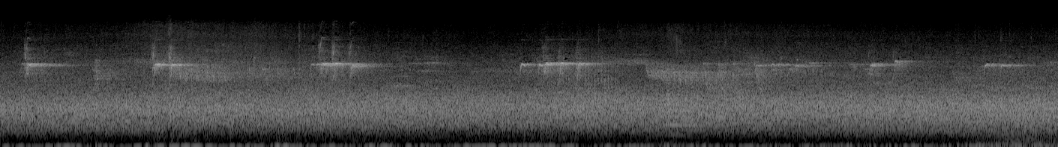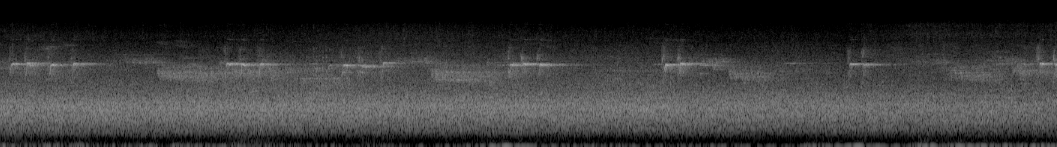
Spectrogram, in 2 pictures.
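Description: Short high chirps repeating every second or two, like a bird calling, over a steady hiss.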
